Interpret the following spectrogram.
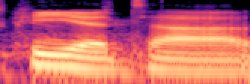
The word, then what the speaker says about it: Pietà: Oh, it's Pietà, that's how you say it.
